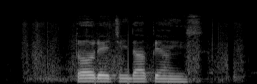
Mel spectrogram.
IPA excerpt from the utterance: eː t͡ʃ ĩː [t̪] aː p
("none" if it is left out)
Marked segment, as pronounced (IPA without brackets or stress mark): d̪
